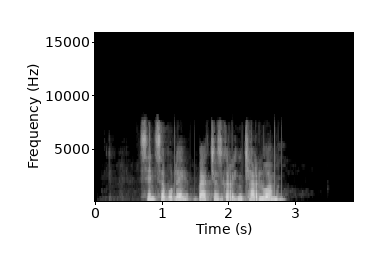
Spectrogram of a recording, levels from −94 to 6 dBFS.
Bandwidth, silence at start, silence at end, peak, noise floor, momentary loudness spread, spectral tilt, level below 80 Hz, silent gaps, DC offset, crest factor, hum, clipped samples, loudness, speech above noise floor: 8 kHz; 0.7 s; 1 s; -2 dBFS; -78 dBFS; 6 LU; -5.5 dB/octave; -56 dBFS; none; under 0.1%; 18 dB; none; under 0.1%; -18 LUFS; 60 dB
